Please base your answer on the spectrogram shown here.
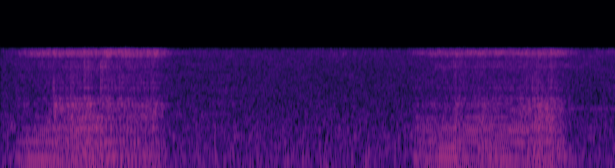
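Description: Two long, rumbling snores on breathing in, with quiet breathing out between them.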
